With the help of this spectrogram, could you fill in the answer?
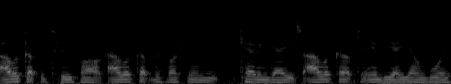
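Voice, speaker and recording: Medium in pitch, this man's voice is heard. He speaks at a fairly quick pace. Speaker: rapper. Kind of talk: casual interview. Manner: occasional stutter.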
